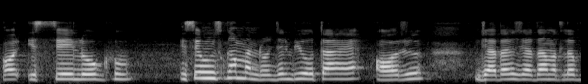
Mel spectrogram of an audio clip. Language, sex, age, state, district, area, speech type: Hindi, female, 45-60, Uttar Pradesh, Chandauli, urban, spontaneous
